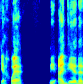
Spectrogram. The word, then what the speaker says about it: Yahweh: But the name of God is clearly pronounced Yahweh. The idea that it's pronounced Yhovah as one particular kite is promoting is it's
